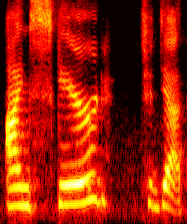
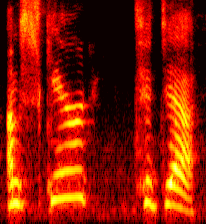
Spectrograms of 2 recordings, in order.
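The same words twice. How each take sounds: First: Each word dragged out, louder; slow, emphatic repeat. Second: Said in the usual way. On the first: Shown as a demonstration. Admitting his fear to viewers, slow and emphatic. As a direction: lean on I'm scared to death, slowly. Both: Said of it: "Let me say it again".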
